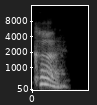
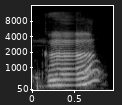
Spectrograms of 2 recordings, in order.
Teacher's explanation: K, voiceless. Voiceless. And G, voiced. G, you feel a vibration there, right?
